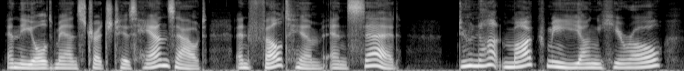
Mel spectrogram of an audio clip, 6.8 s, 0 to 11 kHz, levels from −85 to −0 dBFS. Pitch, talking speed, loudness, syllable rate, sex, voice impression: 195 Hz, 165 wpm, -16 LUFS, 3.7 syllables/s, female, feminine, adult-like, intellectual, slightly sharp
